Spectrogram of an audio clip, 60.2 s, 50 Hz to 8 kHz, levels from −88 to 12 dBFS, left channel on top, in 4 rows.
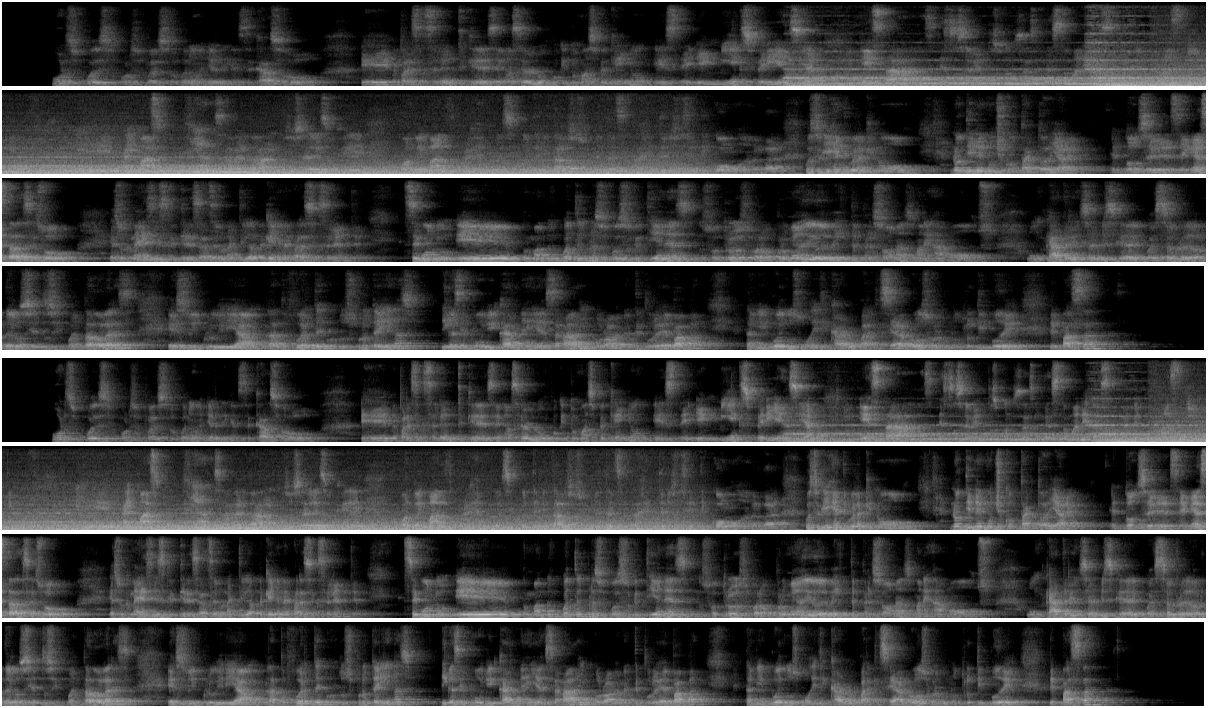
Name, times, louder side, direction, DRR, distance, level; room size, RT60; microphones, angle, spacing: voice 1, 0.6-3.9 4.1-26.6 26.9-28.5 28.9-34.4 34.7-34.9 35.1-50.3 50.6-54.2 54.5-58.8, right 1 dB, 50° right, 0 dB, 0.5 m, -31 dB
sound 1, 9.8-18.1, left 2 dB, 85° left, 0.4 m, -26 dB
Waves surf, 14.3-24.0, right 1 dB, 90° right, 0.6 m, -25 dB
3.7 x 2.2 x 2.5 m, 1.1 s
head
